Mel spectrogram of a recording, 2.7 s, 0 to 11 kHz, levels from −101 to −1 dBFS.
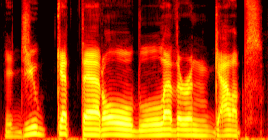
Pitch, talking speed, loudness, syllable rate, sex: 125 Hz, 180 wpm, -19 LUFS, 4.3 syllables/s, male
